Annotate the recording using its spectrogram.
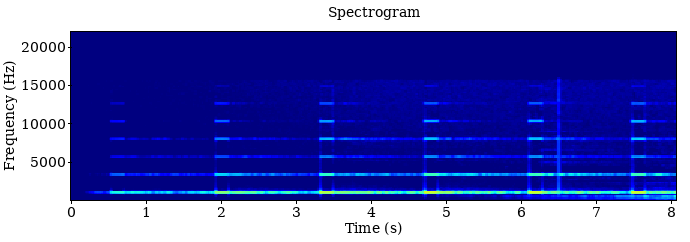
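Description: Synthesized opening of an electronic DJ mix: a steady high tone struck by a short bright ping with a quick echo about every second and a half, six times. A low drone and mid tones fade in during the second half as the track builds.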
